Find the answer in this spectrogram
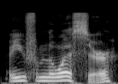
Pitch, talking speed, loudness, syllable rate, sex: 150 Hz, 305 wpm, -15 LUFS, 7.1 syllables/s, male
